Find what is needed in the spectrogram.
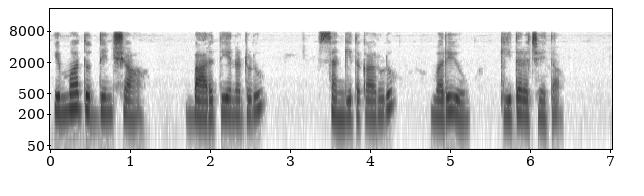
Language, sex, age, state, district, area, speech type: Telugu, female, 18-30, Andhra Pradesh, N T Rama Rao, urban, read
